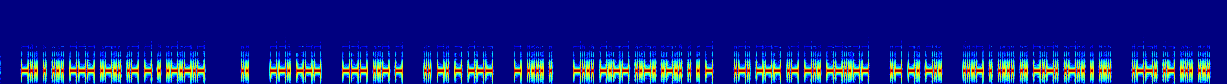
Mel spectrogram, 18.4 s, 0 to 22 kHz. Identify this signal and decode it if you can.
Morse code, heard as a keyed tone, about 37 wpm, 650 Hz. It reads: DESOLATE. I GO OUT INTO THE BYFLEET ROAD, AND VEHICLES PASS
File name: Book Two / 10-Chapter 10 - Epilogue - 36 WPM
